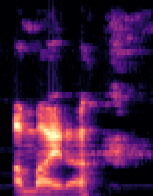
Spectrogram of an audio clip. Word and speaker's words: Amida: Amida. Yes. Saying it correctly. Thank you. My head always wants to say it Almighty, I know. and I know that's wrong.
